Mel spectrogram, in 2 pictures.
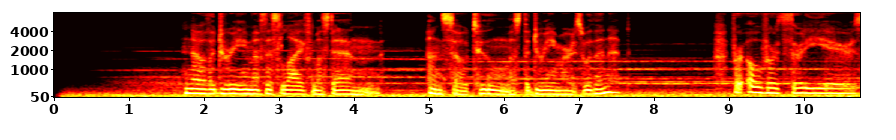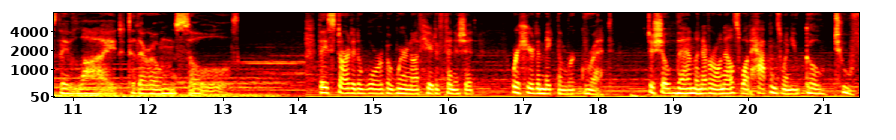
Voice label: American

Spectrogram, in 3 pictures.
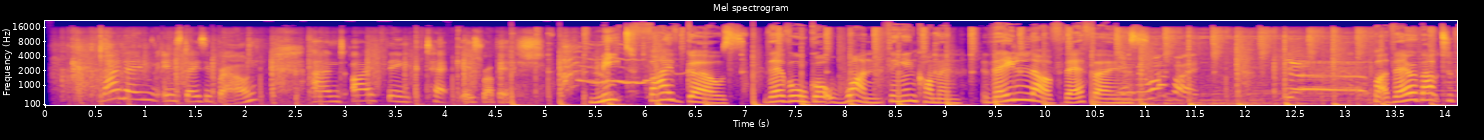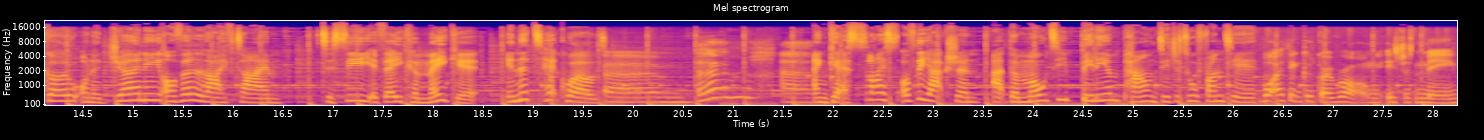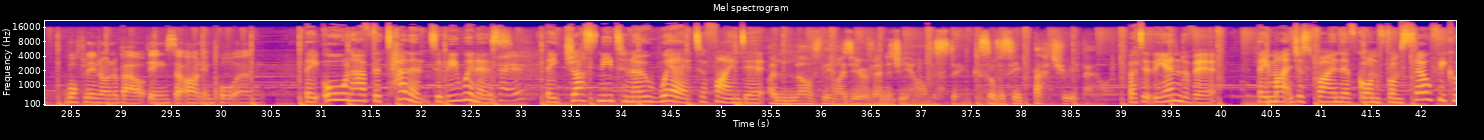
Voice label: Documentary

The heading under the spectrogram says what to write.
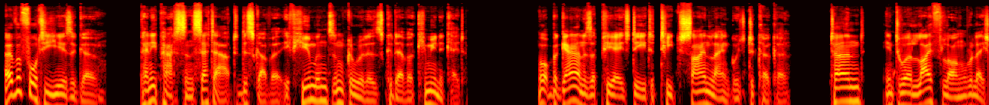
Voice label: Documentary

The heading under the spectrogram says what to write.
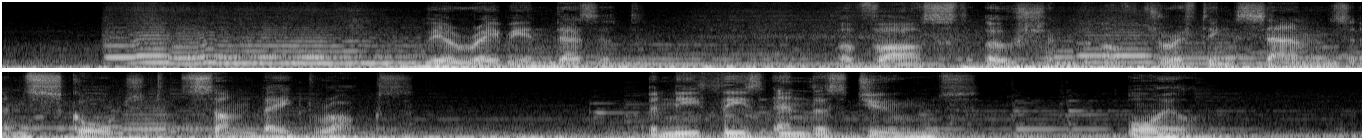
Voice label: Character

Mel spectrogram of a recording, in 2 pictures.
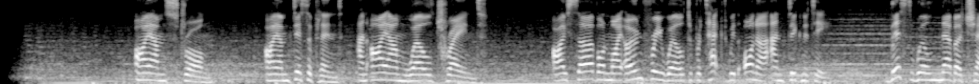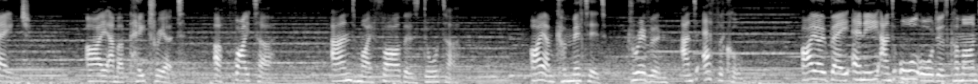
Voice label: Character

